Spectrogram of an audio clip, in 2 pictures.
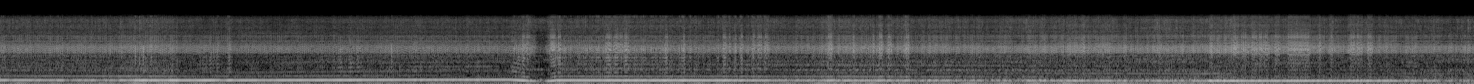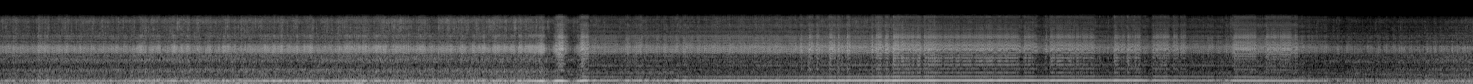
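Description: Motorcycle engine running at steady revs under way. There is a brief dip and a pitch change at a gear change about five seconds in, another about twenty seconds in, and the revs settle lower near the end. Wind rush on the on-board camera runs under it all.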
